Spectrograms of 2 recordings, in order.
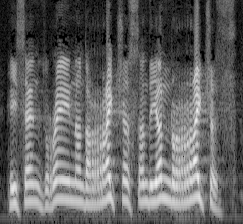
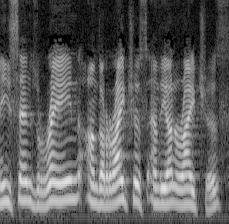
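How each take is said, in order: First: It is said in a put-on Irish accent. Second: It is said in the speaker's normal accent.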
